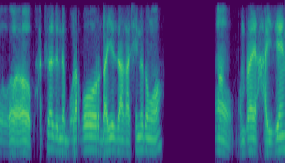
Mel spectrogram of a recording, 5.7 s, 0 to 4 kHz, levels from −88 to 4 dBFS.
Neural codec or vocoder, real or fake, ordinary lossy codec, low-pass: none; real; none; 3.6 kHz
